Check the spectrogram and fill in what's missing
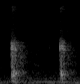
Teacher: So we start with the back of our tongue up on the soft palate, the velum. This is a velar stop. It's unvoiced.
